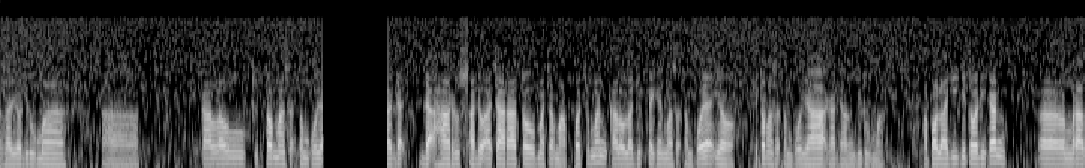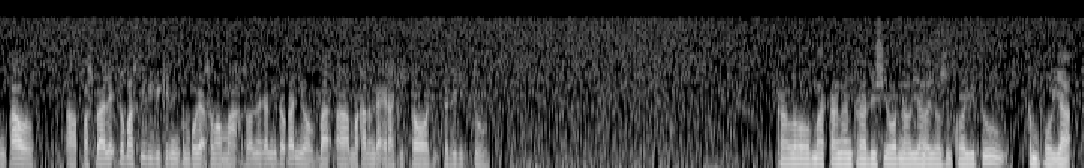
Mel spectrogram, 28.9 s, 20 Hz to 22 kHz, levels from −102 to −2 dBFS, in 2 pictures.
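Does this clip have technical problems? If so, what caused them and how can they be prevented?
Yes. Overdone noise removal runs through the whole speech clip: the suppressor pushes bands near its noise estimate almost to nothing, leaving a lowered background that breaks up into twinkling specks. Unlike a plain gate, it chews individual frequencies. Use gentler reduction settings.

An audio dropout to silence runs from 4.28 to 5.15 s, losing about 0.87 s. The gap is silent with no room tone, unlike noise removal's speckled floor, so the likely cause is a lost input. Secure cables, connections and mute controls before recording.

Damaged data in a compressed stream appears at 6.19 to 6.23 s and 26.76 to 26.79 s as short blips. The decoder misreads corrupted frames and resyncs, which sets these apart from silent dropouts. Use checksummed, reliable transfer and storage.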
